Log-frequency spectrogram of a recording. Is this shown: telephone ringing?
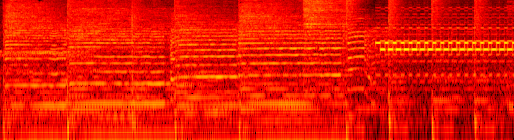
yes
